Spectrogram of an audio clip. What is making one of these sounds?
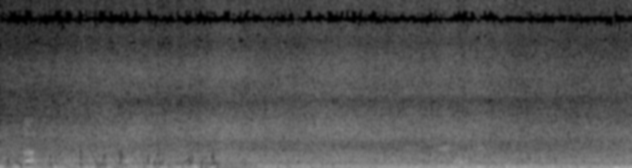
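Waves crash against rocks below.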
